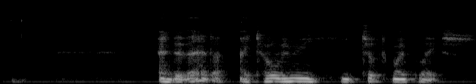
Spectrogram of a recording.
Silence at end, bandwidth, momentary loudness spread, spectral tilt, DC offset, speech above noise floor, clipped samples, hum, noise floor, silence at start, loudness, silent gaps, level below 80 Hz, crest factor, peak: 0.1 s; 9.8 kHz; 12 LU; -8.5 dB/octave; under 0.1%; 36 dB; under 0.1%; none; -67 dBFS; 1.6 s; -31 LUFS; none; -68 dBFS; 14 dB; -18 dBFS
